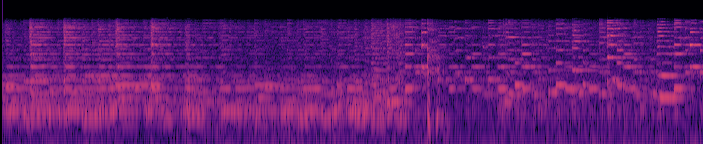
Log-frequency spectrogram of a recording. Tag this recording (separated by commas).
Music, Pizzicato, Country, Musical instrument, Bluegrass, Mandolin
